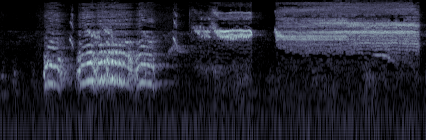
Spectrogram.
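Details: Streaked weaver, sung as tutor material for oriental magpie-robin and white-rumped shama: a chattering burst of stacked, nasal notes, then a high buzzy phrase and a long, even sizzling buzz.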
